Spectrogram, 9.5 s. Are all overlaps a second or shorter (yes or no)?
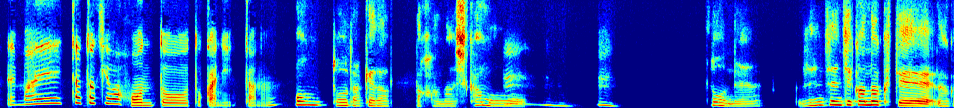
yes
